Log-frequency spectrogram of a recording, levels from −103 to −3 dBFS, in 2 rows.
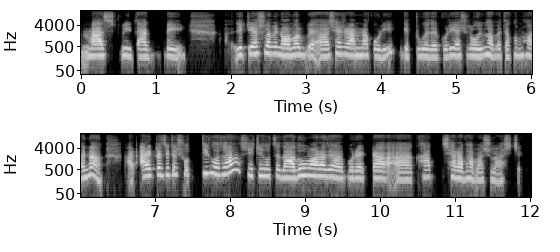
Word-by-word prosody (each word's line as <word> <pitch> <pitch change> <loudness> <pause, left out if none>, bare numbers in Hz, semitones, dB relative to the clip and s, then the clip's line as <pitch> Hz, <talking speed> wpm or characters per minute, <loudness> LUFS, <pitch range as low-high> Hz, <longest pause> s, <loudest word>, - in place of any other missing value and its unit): Must 215 0 +5
be 220 - -2
থাকবেই। 205 0 -2 0.8
যেটি 230 +2 -1
আসলে 270 +1 -1
আমি 255 - 0
নরমাল 220 +2 +3 0.2
অ্যা 200 - +1
বাসায় 255 -2 0
রান্না 220 0 +1
করি। 195 0 -4 0.2
গেট 205 - -6
টুগেদার 205 -2 -2
করি। 200 +3 -3
আসলে 215 0 -8
ওইভাবে 210 0 0
তো - - -6
এখন 225 0 -9
হয় 225 +2 +1
না। - - +7 0.4
আর - - +1
আরেকটা 280 +3 +5
যেটা 310 +1 -2
সত্যি 350 - -5
কথা, 325 +1 +4 0.2
সেটি 285 -1 -5
হচ্ছে 270 0 -4
দাদু 230 +4 +6
মারা 275 -1 +6
যাওয়ার 235 -3 +3
পরে 230 0 -1
একটা 230 +1 0 0.3
আ - - +2 0.3
খাপছাড়া 250 -2 -1
ভাব 215 - -1
আসলে 195 -3 -7
আসছে। - - -10
225 Hz, 185 wpm, -23 LUFS, 215-260 Hz, 0.8 s, না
